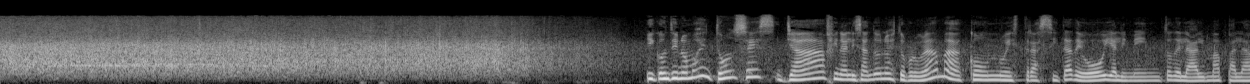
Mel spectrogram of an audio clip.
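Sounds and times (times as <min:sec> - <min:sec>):
crowd applause: 0:00.0 - 0:06.3
speech: 0:06.5 - 0:12.5.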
